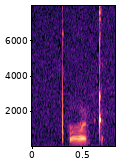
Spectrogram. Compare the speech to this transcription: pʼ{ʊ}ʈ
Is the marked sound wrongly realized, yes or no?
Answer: no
